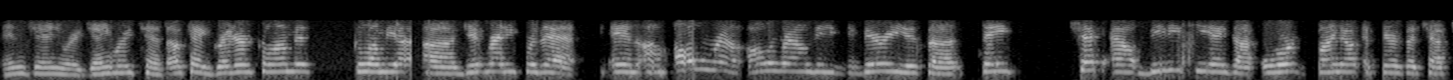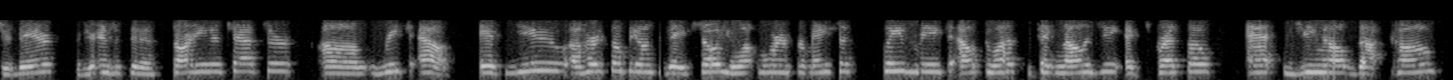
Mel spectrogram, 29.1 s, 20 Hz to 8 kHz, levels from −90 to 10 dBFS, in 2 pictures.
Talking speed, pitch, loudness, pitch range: 130 wpm, 225 Hz, -23 LUFS, 205-245 Hz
